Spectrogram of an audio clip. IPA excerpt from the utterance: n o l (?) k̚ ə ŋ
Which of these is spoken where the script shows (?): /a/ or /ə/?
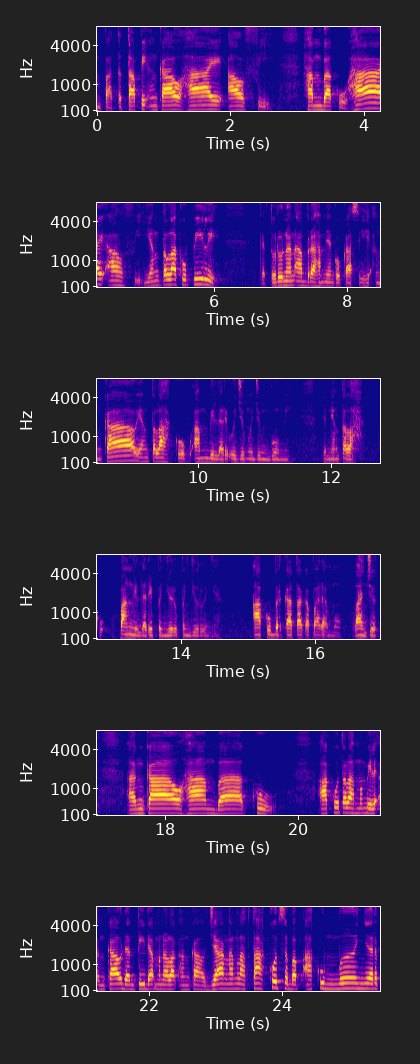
a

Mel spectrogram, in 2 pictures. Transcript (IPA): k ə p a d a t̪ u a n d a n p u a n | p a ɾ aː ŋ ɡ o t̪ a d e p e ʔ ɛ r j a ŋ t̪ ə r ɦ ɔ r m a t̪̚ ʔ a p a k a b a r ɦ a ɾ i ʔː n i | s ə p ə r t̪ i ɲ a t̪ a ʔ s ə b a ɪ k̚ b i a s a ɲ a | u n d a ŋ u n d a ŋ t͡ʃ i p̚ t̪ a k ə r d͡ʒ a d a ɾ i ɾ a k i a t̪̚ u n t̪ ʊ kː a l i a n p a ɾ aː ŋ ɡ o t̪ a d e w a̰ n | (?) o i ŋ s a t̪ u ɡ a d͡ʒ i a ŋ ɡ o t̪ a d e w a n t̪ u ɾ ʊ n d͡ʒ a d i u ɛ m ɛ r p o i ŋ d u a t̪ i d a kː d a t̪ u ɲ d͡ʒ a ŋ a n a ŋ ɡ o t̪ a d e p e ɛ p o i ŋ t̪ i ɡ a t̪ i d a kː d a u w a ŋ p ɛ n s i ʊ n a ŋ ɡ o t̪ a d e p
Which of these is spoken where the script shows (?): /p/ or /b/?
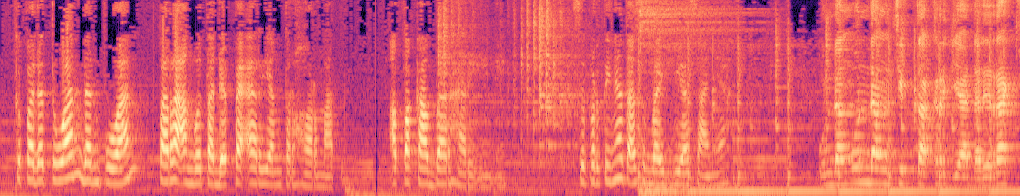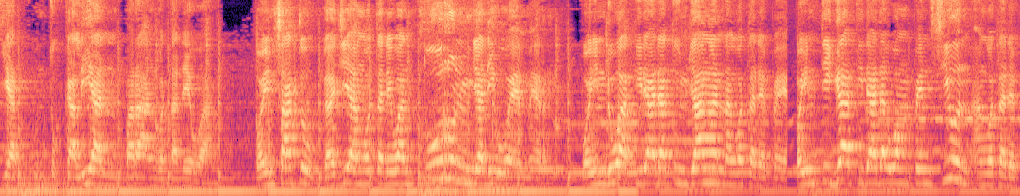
p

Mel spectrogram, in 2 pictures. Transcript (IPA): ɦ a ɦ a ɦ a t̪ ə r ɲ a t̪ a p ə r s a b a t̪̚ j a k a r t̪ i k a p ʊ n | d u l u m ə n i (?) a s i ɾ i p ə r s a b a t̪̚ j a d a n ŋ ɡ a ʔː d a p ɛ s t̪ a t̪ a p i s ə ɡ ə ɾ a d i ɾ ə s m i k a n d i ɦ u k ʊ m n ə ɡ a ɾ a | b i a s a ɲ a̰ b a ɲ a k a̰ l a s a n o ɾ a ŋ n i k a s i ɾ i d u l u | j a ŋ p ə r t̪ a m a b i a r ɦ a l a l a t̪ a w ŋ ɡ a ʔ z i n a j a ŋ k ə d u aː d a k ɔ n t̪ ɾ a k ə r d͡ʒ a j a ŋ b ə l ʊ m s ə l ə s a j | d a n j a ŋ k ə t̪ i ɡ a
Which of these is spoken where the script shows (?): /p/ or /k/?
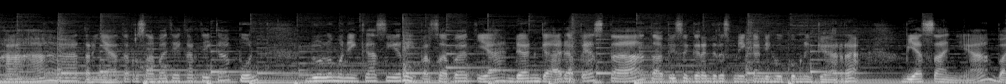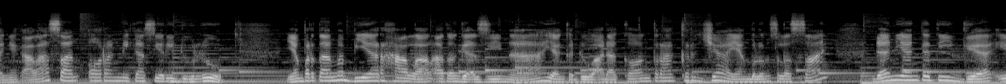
k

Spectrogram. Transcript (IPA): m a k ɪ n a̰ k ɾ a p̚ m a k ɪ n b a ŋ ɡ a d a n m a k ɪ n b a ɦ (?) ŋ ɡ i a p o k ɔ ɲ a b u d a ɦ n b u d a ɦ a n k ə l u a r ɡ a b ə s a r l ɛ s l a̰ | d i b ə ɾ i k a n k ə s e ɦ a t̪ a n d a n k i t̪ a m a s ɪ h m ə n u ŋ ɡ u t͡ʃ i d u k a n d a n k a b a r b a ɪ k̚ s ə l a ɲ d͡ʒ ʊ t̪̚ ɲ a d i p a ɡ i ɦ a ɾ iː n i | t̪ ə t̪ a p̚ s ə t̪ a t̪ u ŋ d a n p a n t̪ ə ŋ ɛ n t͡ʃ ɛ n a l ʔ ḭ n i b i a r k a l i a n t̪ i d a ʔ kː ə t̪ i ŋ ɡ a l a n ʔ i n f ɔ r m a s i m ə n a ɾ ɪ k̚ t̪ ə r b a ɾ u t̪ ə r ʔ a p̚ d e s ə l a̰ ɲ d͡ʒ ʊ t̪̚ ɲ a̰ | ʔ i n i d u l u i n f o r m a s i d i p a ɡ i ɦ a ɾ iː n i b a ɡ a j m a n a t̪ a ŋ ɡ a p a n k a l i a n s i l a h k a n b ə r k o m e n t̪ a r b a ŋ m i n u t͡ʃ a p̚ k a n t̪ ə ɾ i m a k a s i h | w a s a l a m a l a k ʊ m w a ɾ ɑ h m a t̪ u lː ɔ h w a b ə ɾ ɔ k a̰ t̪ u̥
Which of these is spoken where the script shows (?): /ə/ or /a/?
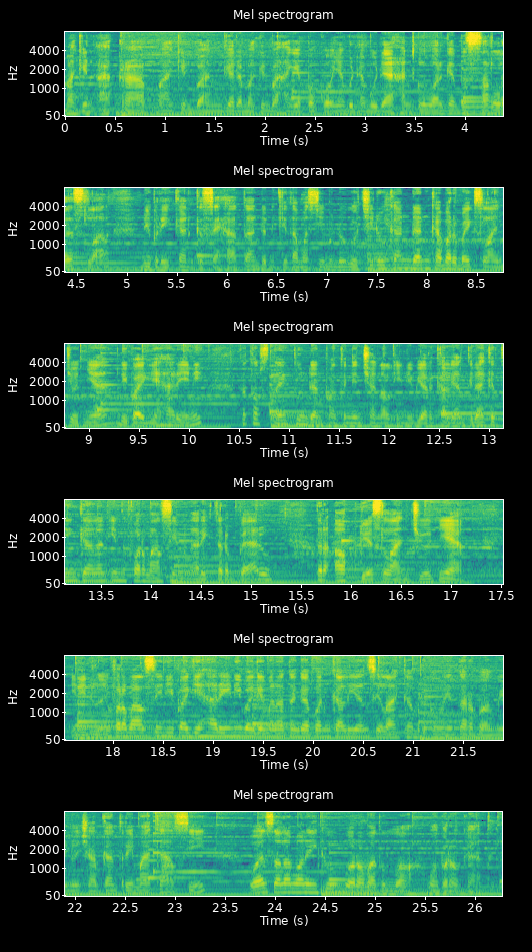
a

